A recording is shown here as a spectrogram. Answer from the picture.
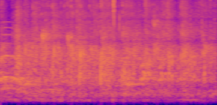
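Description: A crowd applauds their youth pastor steadily, a dense, continuous patter of many hands clapping at an even loudness for the full few seconds.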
